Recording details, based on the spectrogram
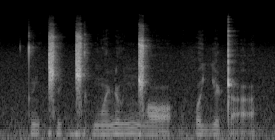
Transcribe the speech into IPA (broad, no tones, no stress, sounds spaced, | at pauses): t̪ ĩ ǁ i ɡ͡ǁ i ɡʷ ɛ̃ ɳ ɯ ŋ͡ǁ ɒ | f ɐ ʎ e ʈ a̰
